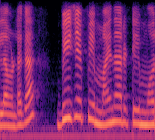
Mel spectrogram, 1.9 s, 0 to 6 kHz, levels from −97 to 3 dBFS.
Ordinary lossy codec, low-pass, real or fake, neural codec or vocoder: Opus, 32 kbps; 5.4 kHz; real; none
